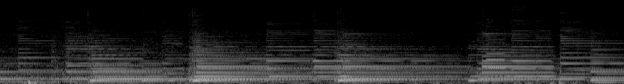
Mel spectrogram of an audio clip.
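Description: Solo acoustic guitar playing a song's instrumental opening: about five chords struck roughly once a second, each left to ring out and fade before the next.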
